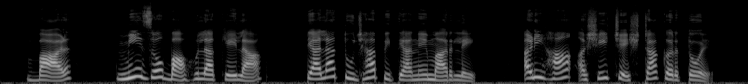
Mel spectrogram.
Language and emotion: Marathi, neutral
